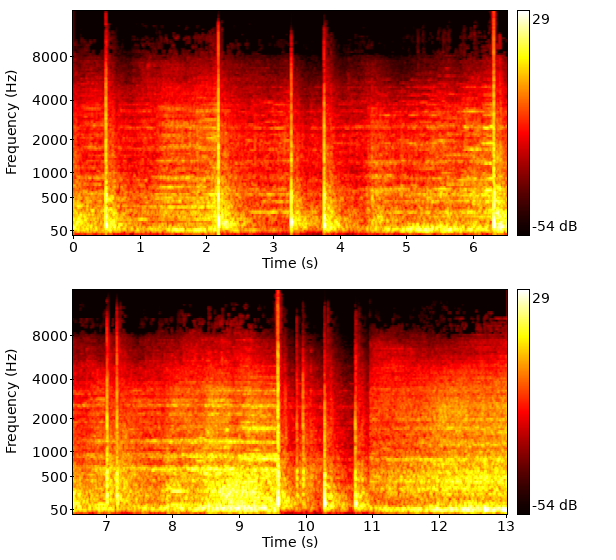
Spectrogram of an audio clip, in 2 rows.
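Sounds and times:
fireworks bangs: 0.0 - 5.0, 6.1 - 11.4
music playing: 0.0 - 13.0.

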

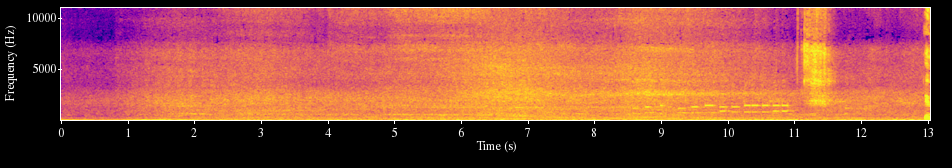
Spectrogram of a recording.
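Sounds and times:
touch-tone keypad beeps: 8.4 - 11.6.

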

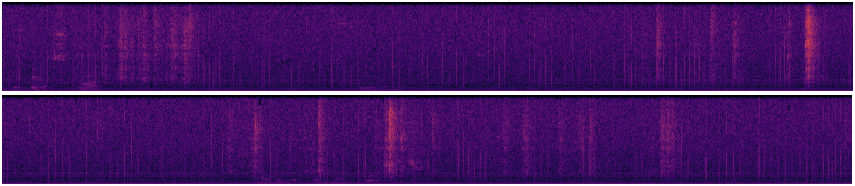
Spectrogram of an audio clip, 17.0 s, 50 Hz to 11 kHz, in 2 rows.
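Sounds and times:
electrical hum and hiss: 0.0 - 17.0
puzzle cube layers clicking: 0.8 - 2.0, 6.3 - 8.3, 10.7 - 15.4.

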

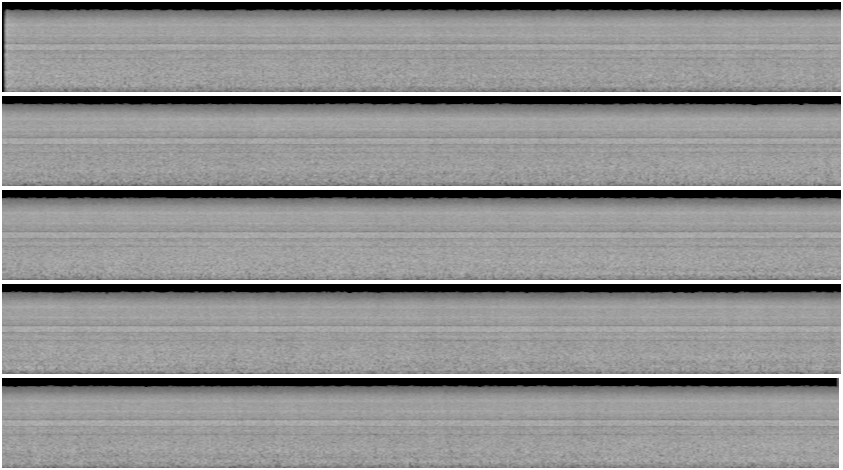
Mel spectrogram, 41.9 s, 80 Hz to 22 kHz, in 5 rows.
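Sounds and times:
waterfall rushing into pool: 0.1 - 41.9.

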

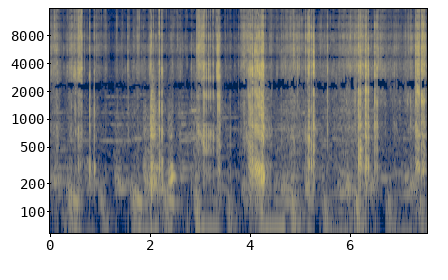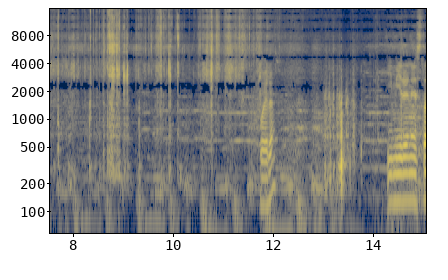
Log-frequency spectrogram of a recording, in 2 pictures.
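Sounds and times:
plastic film peeling and crinkling: 0.0 - 11.9.

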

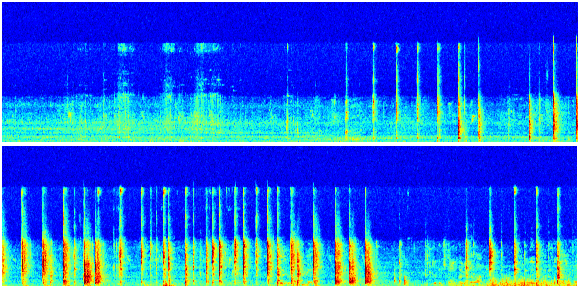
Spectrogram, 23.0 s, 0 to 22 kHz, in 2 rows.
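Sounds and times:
hammer striking nails into wood: 10.6 - 13.6, 14.3 - 19.0.

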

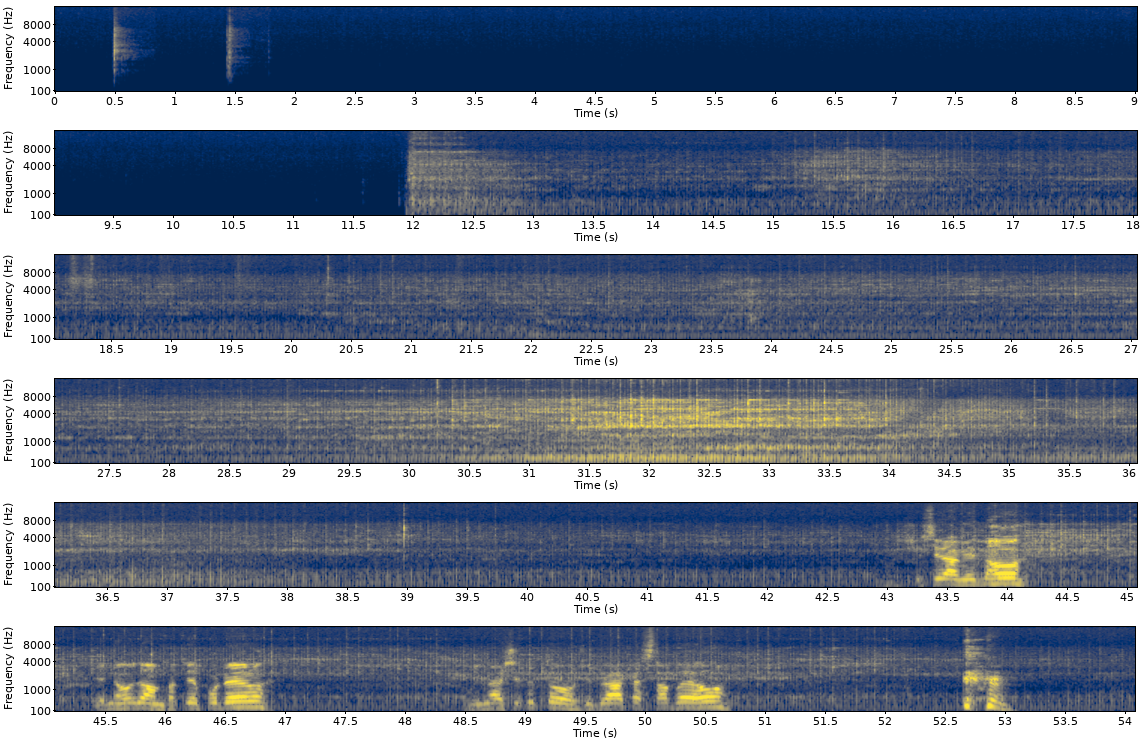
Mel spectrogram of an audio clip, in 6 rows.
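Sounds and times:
chainsaw engine idling: 11.9 - 54.0.

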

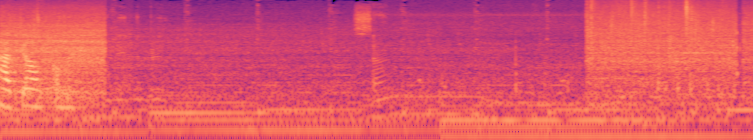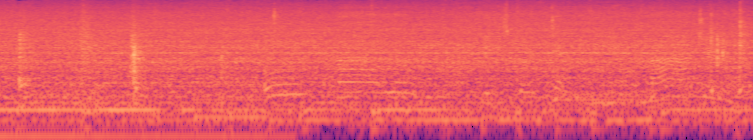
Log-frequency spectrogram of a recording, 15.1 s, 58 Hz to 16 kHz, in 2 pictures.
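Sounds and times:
low steady hum: 0.0 - 14.2
steady hiss: 5.9 - 15.0.

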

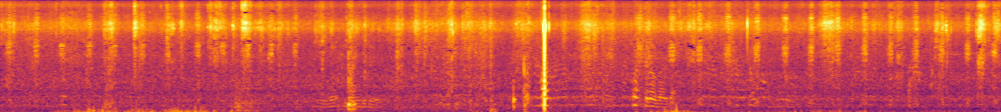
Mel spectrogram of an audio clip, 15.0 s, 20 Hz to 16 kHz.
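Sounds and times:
bees buzzing: 0.0 - 15.0.

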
